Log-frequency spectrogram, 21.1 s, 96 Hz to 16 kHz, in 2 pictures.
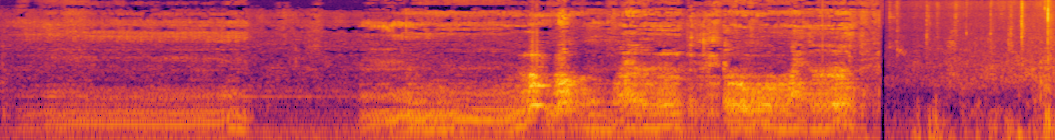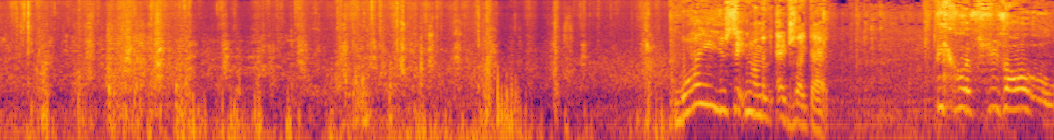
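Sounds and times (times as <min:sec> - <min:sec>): dog growling moans: 0:00.0 - 0:08.8.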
